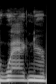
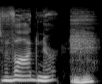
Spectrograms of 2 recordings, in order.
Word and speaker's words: Wagner: not familiar with them you may spell with a W so you may be pronouncing in a Wagner but it's Wagner and this gentleman uh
